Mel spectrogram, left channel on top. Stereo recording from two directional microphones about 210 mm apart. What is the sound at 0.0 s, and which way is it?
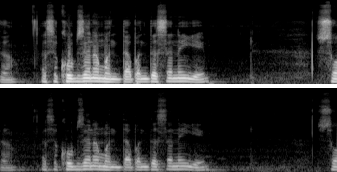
Speech, 45° left (ahead or behind).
